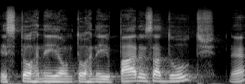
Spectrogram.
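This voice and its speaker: On a very clean recording with a silent background, a man speaks at a moderate pace and medium pitch, with a dark, mellow tone and fairly even intonation. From Rio de Janeiro. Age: 40s. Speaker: IT professional and investor. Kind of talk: podcast interview.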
